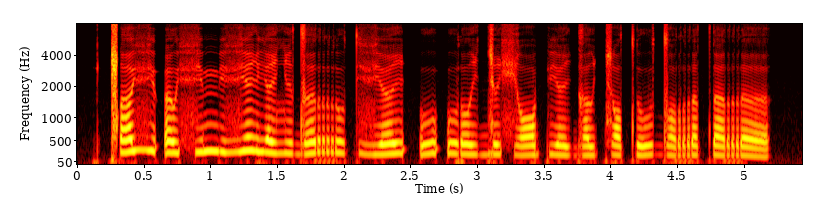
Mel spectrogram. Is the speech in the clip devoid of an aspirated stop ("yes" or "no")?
yes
